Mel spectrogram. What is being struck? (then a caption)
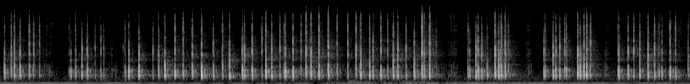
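Cardboard box. A simple cardboard box is tapped quickly with fingers for ASMR, producing about 42 dry, hollow knocks in fast bursts separated by brief pauses. Each tap is short and midrange, with no ringing afterward.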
